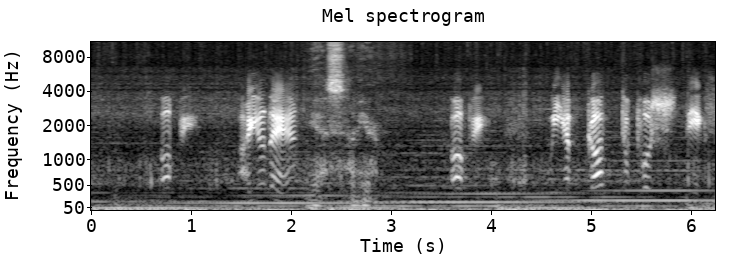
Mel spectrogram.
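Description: Speech over a telephone line: a voice on the other end of the call, thin and tinny, in short phrases over a steady low hum.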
